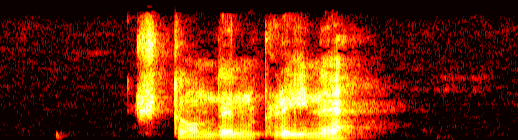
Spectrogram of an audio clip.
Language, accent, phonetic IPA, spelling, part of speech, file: German, Austria, [ˈʃtʊndn̩ˌplɛːnə], Stundenpläne, noun, De-at-Stundenpläne.ogg
- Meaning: nominative/accusative/genitive plural of Stundenplan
